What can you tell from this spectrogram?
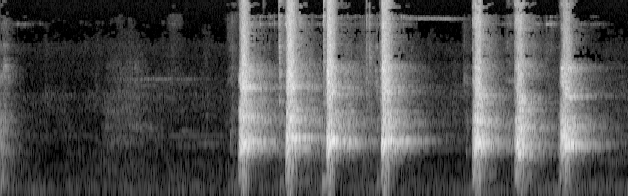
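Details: Shih Tzu barking: after three seconds of quiet, seven sharp, bright barks come in quick bursts, some spaced closely in pairs, each ending abruptly, with no other sounds.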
